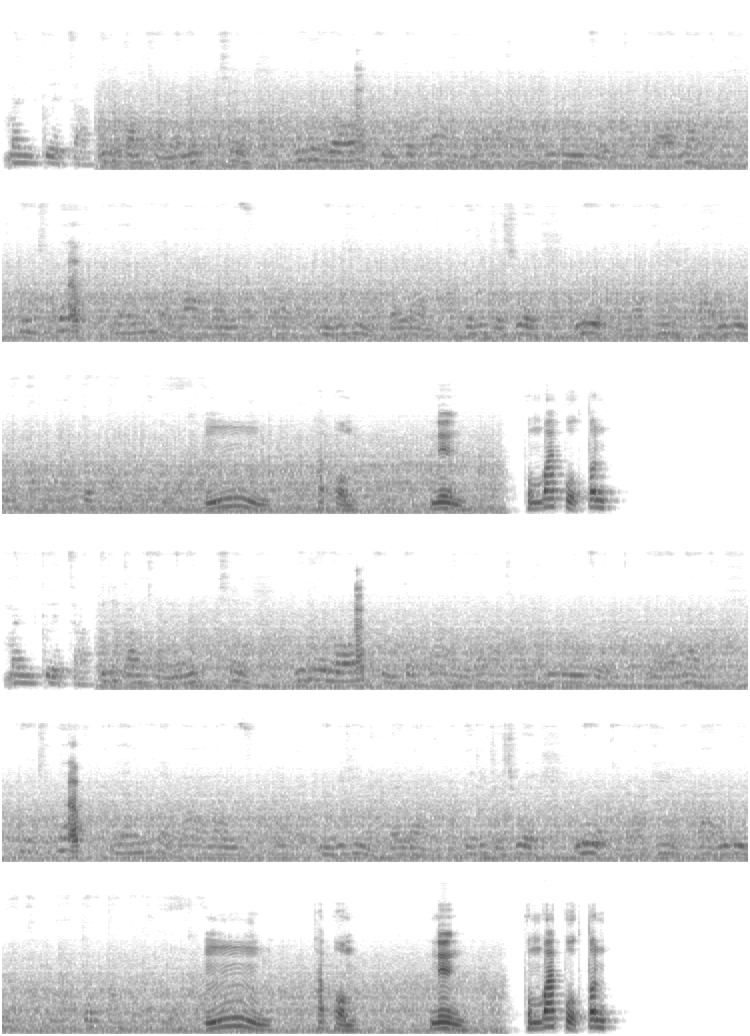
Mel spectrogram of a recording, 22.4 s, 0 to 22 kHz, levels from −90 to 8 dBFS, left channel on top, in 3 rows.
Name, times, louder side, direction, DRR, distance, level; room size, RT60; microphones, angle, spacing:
voice 1, 0.0-17.0, equal, 10° right, 4.1 m, -44 dB
sound 1, 0.9-19.9, left 1 dB, 40° left, 2.9 m, -45 dB
voice 2, 16.9-17.6 18.1-18.5 19.2-19.6 20.2-20.9, right 6 dB, 40° right, 0.3 m, -28 dB
9.9 x 5.4 x 2.2 m
head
